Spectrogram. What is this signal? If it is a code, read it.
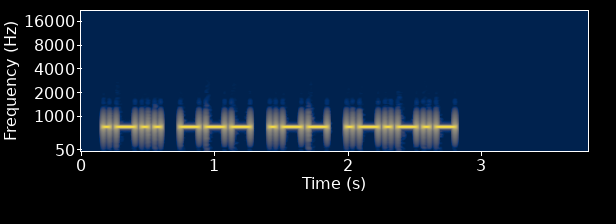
Morse code, heard as a keyed tone, about 25 wpm, 700 Hz. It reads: LOW.
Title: Sentences from Top 1000 Words - Review Part 1 - 25wpm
